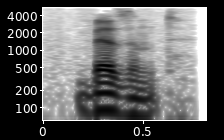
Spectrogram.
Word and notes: Besant: Bes·ant

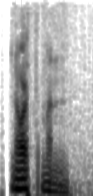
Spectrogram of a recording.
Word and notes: Northman: North·man

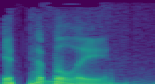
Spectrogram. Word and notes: Epiboly: e·pib·o·ly

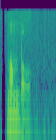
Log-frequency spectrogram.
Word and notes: Mumbler: mum·ble

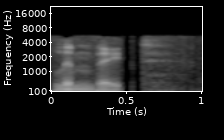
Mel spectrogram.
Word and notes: Limbate: lim·bate

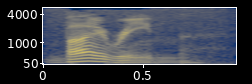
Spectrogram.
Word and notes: Bireme: bi·reme

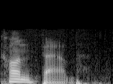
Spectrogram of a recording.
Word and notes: Confab: con·fab

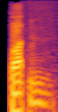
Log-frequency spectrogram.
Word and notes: Boughten: bought·en

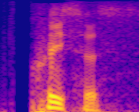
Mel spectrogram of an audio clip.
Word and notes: Croesus: Croe·sus

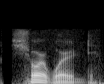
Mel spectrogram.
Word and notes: Shoreward: shore·ward

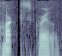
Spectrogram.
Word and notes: Corkscrew: cork·screw

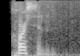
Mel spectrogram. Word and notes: Coarsen: coars·en

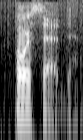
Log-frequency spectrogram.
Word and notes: Foresaid: fore·said

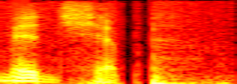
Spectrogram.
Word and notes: Midship: mid·ship

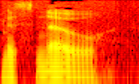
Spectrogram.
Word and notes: Misknow: mis·know

